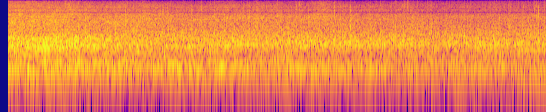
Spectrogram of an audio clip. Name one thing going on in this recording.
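Rain patters steadily on umbrellas outdoors.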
